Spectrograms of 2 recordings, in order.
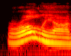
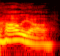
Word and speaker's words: Raulian: action-packed i'm curious how he says pivo's name rolion is how you pronounce that okay i've been saying hollyard alien paiva holly and piva so i've been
